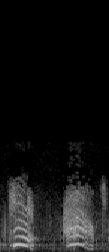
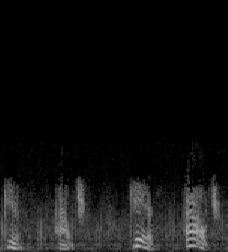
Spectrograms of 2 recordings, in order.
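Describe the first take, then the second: First: Big loud kiss then an ouch; loud animal impersonation. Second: Smacking kiss then a yelp; animal impersonation. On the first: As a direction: punch the kiss, then yelp. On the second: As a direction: kiss sound then a quick ouch. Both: Pretend. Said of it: "can I do my animal impersonation".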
